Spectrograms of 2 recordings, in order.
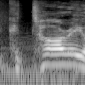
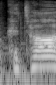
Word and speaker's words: Kotare: Basically, Kotare or Qatar, how you ever want to pronounce it, have announced that they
